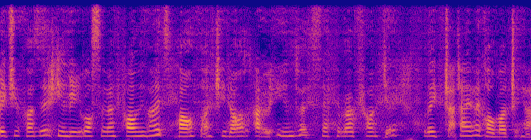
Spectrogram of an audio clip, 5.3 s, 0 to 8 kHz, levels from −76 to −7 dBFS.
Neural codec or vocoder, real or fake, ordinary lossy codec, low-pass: codec, 16 kHz, 0.5 kbps, FreqCodec, larger model; fake; none; none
